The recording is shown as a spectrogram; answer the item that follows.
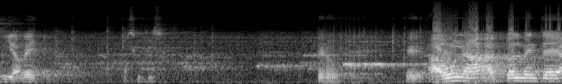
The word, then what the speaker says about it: Yahvé: En la enciclopedia dice claramente, Jehová, falsa pronunciación del nombre de Dios que debe ser Yahvé.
